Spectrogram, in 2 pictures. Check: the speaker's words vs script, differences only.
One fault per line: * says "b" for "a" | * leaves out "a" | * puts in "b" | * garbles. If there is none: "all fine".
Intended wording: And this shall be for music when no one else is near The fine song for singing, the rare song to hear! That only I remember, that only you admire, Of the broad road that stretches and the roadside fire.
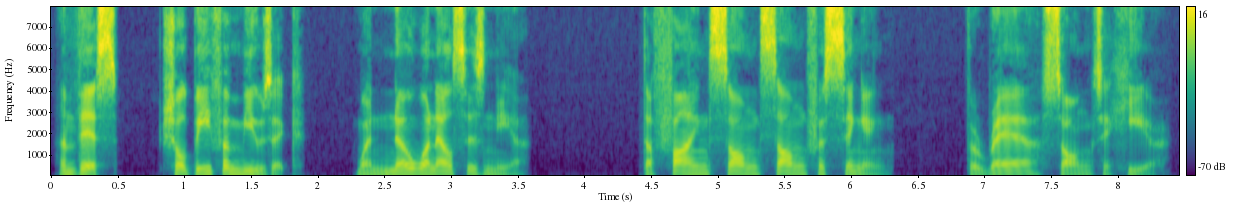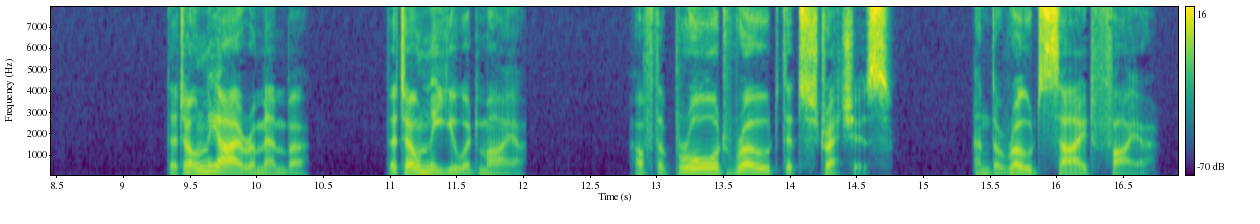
* puts in "song"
